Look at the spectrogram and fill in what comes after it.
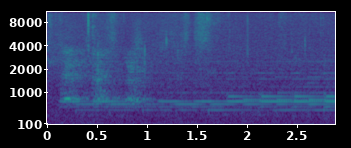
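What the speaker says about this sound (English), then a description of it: "I don't know why my dog's barking." A dog barks and yips a few times in the background, faint and somewhat distant, over a steady electronic hum.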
